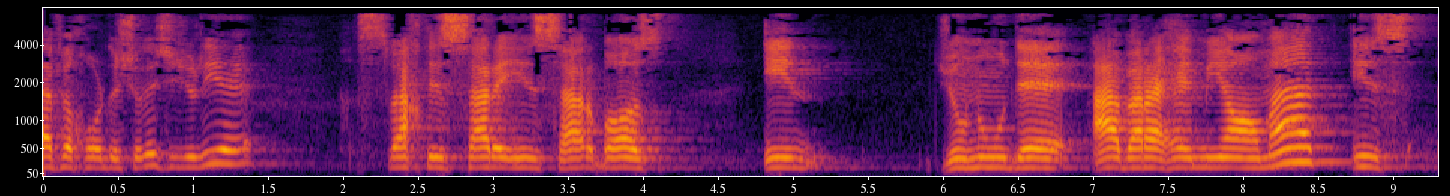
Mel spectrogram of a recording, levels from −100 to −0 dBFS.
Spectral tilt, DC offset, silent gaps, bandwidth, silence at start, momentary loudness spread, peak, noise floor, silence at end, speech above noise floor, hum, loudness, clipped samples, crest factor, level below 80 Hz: -3 dB/octave; under 0.1%; none; 7.4 kHz; 0 s; 11 LU; -6 dBFS; -67 dBFS; 0.15 s; 41 dB; none; -26 LUFS; under 0.1%; 22 dB; -82 dBFS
